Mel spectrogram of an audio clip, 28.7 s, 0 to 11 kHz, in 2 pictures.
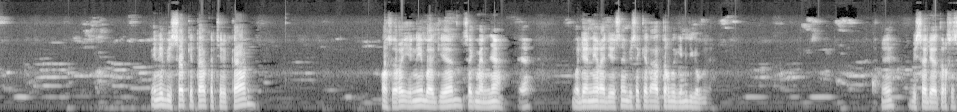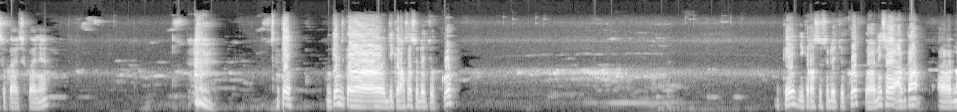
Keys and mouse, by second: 2.2-4.3 middle drag, 4.3 click, 7.9-9.6 middle drag, 9.6 click, 17.1-18.7 middle drag, 21.9 click, 24.7-28.7 drag.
